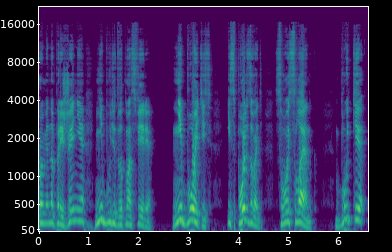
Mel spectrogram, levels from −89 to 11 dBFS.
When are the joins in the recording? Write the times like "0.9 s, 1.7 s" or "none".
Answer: none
